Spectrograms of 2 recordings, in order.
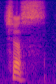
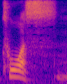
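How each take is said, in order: First: It begins with a ch sound. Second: It begins with a plain t sound. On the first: The speaker calls it right. "tapi langsung C E S" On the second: The speaker calls it wrong. "bukan tuas"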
